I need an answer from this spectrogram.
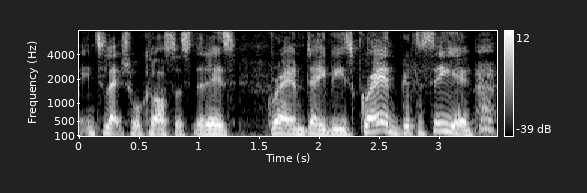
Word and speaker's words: Davies: It's actually pronounced Davis. It's very Welsh.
